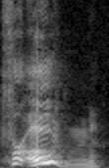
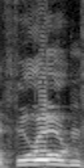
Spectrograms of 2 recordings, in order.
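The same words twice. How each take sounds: First: Raised, louder questioning of the catchphrase; incredulous echo. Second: High, loud mock battle cry; Thor. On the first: Retold or imitated. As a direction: throw the battle cry back as a question. Challenging the catchphrase with mock scorn. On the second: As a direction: call it out like a warrior's catchphrase. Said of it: "'Cause he says, like, you know".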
